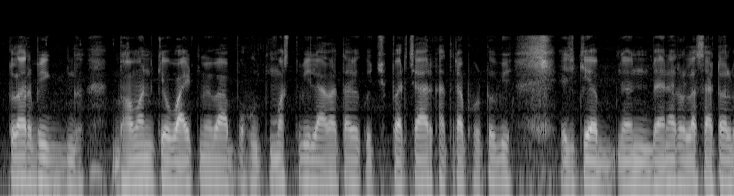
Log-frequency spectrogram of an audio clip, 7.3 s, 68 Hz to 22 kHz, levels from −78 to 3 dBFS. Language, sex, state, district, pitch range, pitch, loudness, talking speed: Bhojpuri, male, Uttar Pradesh, Deoria, 95-100 Hz, 95 Hz, -27 LUFS, 180 wpm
